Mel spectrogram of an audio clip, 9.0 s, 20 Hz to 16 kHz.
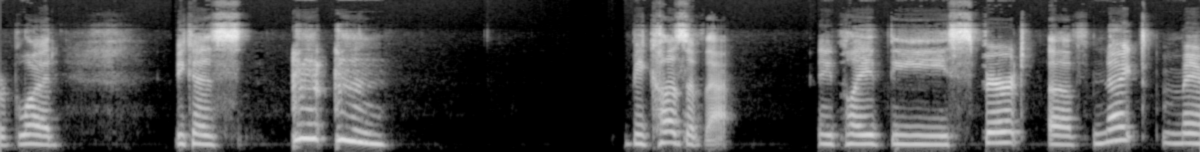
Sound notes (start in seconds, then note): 2.2 clearing throat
